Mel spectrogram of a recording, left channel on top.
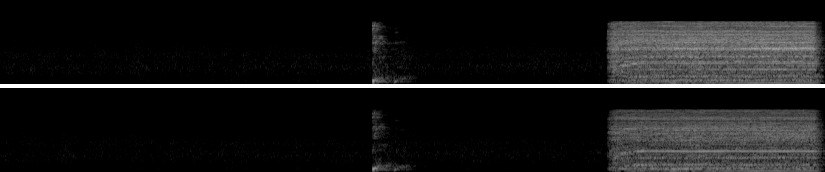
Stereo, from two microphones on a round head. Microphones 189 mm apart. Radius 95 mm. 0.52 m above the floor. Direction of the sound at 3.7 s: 30° left (ahead or behind).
